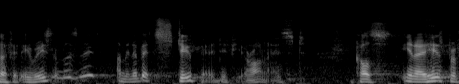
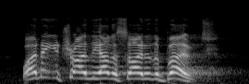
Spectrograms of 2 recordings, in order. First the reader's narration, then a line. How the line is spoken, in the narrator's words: It wouldn't be either unreasonable or surprising for someone to shout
